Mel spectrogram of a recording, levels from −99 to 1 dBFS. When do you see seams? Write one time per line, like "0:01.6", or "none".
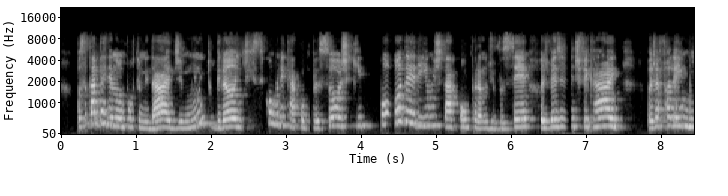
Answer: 0:06.4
